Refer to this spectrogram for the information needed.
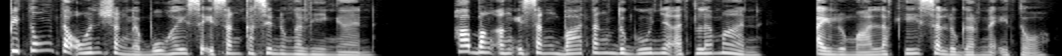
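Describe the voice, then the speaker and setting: A woman with a Filipino accent narrating a scripted dramatic story in a measured, solemn way. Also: mid-range voice, big pitch swings, darkish tone, dry recording, clean studio sound.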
